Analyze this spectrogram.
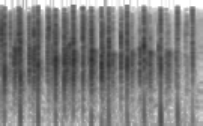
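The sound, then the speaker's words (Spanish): A crowd on the show Despierta UMH applauds with rapid, overlapping handclaps, a bright crackling burst that holds steady and fairly loud for a few seconds with no voices on top. “yo creo que esto se merece otro aplauso.”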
